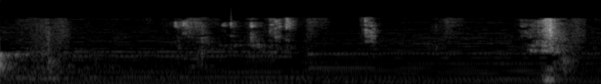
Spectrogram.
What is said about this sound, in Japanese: 鍵開けるぞ。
